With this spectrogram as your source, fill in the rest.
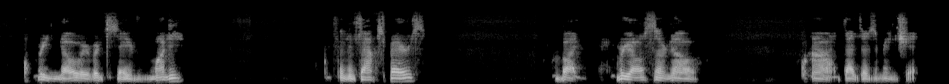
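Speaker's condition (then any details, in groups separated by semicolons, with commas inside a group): Muscular dystrophy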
